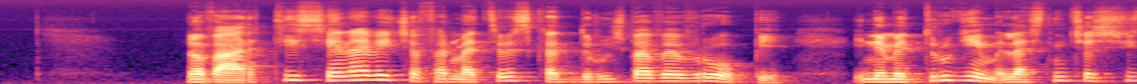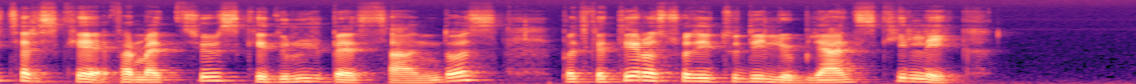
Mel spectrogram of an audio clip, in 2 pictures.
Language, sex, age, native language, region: Slovenian, male, 12-17, Slovenian, Drava region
